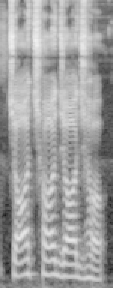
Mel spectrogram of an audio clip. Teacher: এগুলি গলার থেকে উপরে মুখের দিকে উঠে এসে তালুতে স্পর্শ হয়ে উচ্চারিত হয়। গলার উপরে দুই নম্বর অবস্থানে রয়েছে তালু।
